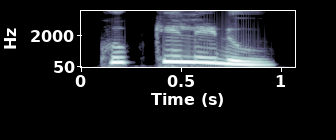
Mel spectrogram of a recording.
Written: ಕುಕಿಲಿಡು

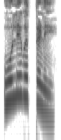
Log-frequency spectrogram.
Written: ಓಲೆವತ್ತಳೆ

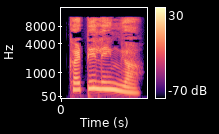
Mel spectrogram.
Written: ಕುಟಿಲಾಂಗ

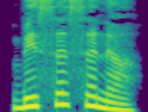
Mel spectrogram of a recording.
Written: ಬಿಸಸನ

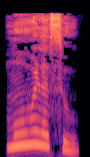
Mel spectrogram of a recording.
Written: ಮೂವಳಿಸು

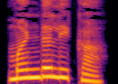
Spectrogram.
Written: ಮಂಡಲೀಕ

